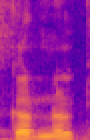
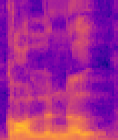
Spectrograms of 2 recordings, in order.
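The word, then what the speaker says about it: colonel: इट is pronounced as कर्नल, इसे एज ए कर्नल शब्द pronounce किया जाता है। आई यूज़ to think that it's pronounced कॉलोनल, बट मुझे ऐसा लगता होता था कि इसे कॉलोनल कहा जाता है।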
